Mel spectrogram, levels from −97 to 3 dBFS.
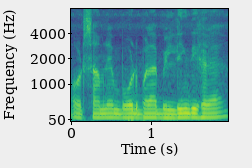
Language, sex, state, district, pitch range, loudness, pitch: Hindi, male, Jharkhand, Ranchi, 110-115 Hz, -13 LUFS, 110 Hz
